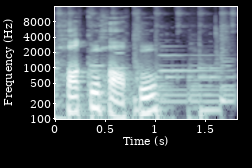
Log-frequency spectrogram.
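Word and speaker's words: ほくほく: While hoku hoku, it's the accent on the first mora, yeah, like these onomatopoeias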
